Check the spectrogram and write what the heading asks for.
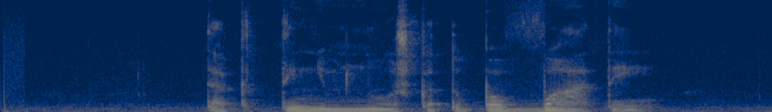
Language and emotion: Russian, angry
